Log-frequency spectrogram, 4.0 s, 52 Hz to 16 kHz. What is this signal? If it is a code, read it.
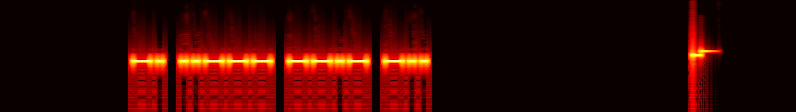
Morse code, heard as a keyed tone, about 40 wpm, 700 Hz. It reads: N2QD
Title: USA Call Signs - 4 Characters - 4x Character Spacing - 40wpm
